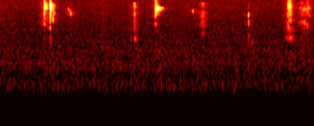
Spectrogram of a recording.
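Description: Computer mouse clicking: about ten short, sharp clicks scattered irregularly.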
